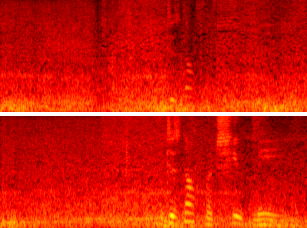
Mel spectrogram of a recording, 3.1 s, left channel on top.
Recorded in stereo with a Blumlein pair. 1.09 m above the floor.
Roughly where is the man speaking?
Ahead right.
